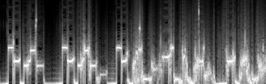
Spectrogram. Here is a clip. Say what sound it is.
Another rhythmic sound turned chaotic. Only very narrow settings combinations are stable and produce rhythmic sounds, a minor tweak quickly turns those into bleep chaos.
Created with a feedback loop in Ableton Live.
The pack description contains the explanation of how the sounds where created.
beep, bleep, broken, chaos, circuit-bent, feedback, Frequency-shifter, pitch-tracking, rhythmic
